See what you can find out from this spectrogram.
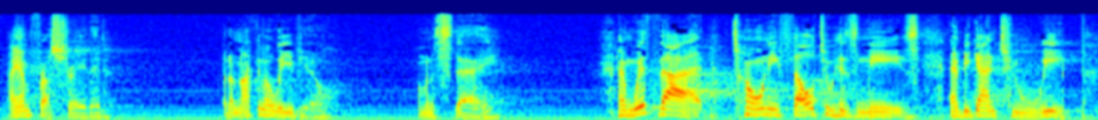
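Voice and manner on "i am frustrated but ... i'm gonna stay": a hushed, lower-voiced counselor, lightly voiced; quiet counselor voice. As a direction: say it softly and low, as the counselor. Counselor answers Tony gently.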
